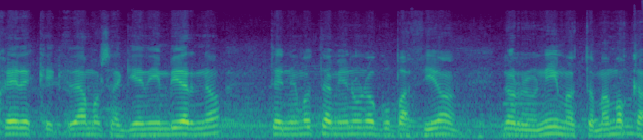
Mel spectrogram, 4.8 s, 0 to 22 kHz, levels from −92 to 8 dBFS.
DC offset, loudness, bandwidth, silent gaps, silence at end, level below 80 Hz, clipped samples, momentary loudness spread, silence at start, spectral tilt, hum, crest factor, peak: under 0.1%; -21 LUFS; 10.5 kHz; none; 0 s; -56 dBFS; under 0.1%; 7 LU; 0 s; -7.5 dB/octave; none; 18 dB; -2 dBFS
